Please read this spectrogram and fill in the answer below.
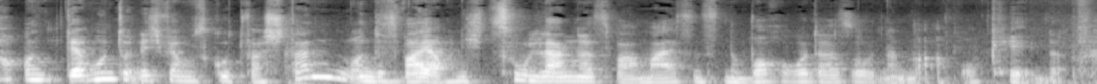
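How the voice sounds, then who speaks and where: Amid noticeable background noise, a woman with a very deep, low pitch talks very fast with lively intonation and hardly any pauses. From Rhineland, Germany (Bonn). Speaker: real estate sales consultant. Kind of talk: casual interview. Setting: in person with host.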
